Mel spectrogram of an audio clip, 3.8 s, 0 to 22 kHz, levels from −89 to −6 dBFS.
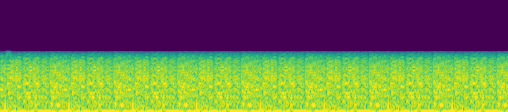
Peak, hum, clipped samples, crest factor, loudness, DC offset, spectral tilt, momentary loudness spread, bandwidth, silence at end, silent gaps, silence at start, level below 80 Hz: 0 dBFS; none; 0.3%; 6 dB; -4 LUFS; 40%; -9 dB/octave; 0 LU; 4 kHz; 0 s; none; 0 s; -16 dBFS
